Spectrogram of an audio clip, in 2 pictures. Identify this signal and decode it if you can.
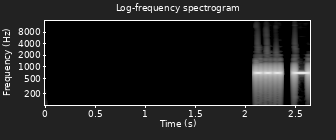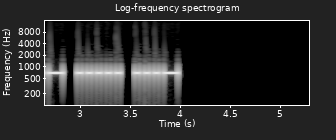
Morse code, heard as a keyed tone, about 25 wpm, 700 Hz. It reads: SM5V
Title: DXCC-100 Call Signs - 4 Characters - Repeated 2x - 25wpm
